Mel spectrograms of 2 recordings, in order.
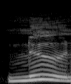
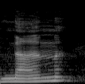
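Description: First: The vowel is long, as in 'moon'. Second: The vowel is short, as in 'sun'. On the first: The speaker calls it right. "Noon is how you pronounce it" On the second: The speaker calls it wrong. "There's a running joke that Joshua didn't have the father because he was the son of"

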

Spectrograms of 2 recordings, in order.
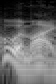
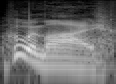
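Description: First: It sounds sincerely humble and modest. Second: It sounds falsely modest, fishing for insistence.

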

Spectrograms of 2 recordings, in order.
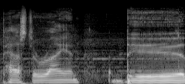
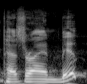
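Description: First: The name is said in a low pitch. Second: The name is said in a high pitch.

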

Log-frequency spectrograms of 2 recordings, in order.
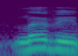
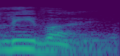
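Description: First: It is not pronounced like the jeans brand. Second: It is pronounced like the jeans brand. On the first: The speaker calls it right. "Levi is a Hebrew name" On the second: The speaker calls it wrong. "not Levi. ... Levi's are jeans"

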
